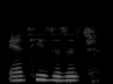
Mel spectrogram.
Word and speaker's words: Ante Zizic: Ante Zizic. That's how you say it.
